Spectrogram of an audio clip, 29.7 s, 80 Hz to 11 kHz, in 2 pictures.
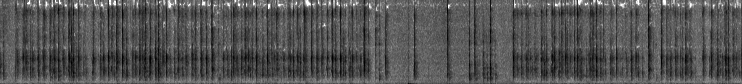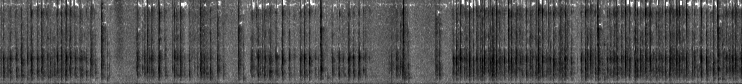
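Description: Typing on an Anne Pro keyboard with lubed Cherry MX Red linear switches on 62 g springs and DSA Hyperfuse ABS keycaps: a fast, steady run of keystrokes with a few short pauses. About eight seconds in there is a single deeper thump.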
